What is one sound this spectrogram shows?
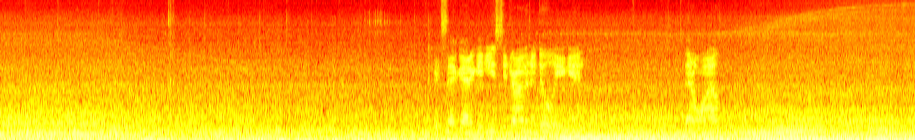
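A truck engine rumbles steadily while driving, then rises in pitch as it speeds up.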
